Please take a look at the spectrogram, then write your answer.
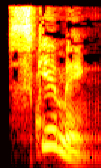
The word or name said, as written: skimming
